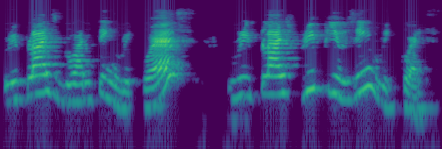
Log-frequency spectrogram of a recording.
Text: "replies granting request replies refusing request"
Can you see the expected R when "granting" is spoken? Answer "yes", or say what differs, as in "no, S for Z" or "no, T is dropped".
no, W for R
